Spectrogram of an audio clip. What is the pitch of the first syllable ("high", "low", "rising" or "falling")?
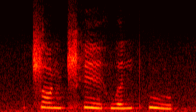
falling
